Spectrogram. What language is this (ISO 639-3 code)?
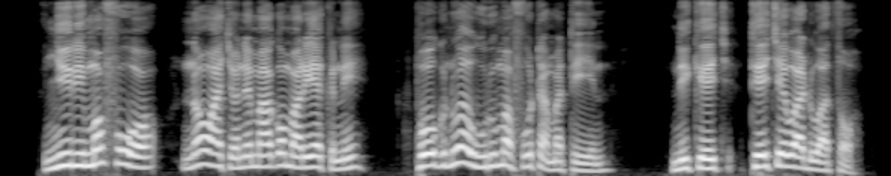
luo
